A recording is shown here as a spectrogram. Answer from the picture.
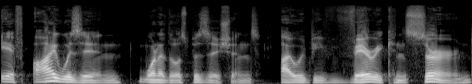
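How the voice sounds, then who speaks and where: In a Canadian accent, a man has a normal speaking voice with a fairly low pitch and fairly even intonation. He talks at a fairly slow pace on a very clean recording with a silent background. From Southern Ontario, Canada. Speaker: police officer and podcast host. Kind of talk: solo monologue.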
